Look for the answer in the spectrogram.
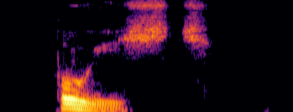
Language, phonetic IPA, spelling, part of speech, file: Polish, [pujɕt͡ɕ], pójść, verb, Pl-pójść.ogg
